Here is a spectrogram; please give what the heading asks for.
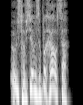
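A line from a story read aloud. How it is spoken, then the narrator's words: Squeezed out, breathless. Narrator (Russian): выдавил Билл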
